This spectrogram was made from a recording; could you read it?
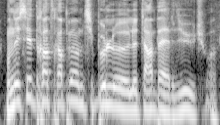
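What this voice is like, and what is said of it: Imperfect put-on Québécois accent. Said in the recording (French): “Est-ce que je fais bien l'accent québécois ou pas? ... Faut encore travailler un peu.”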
